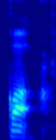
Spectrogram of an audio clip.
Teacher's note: നാവിൻ്റെ മുരടും മേലെ അണ്ണാക്കും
